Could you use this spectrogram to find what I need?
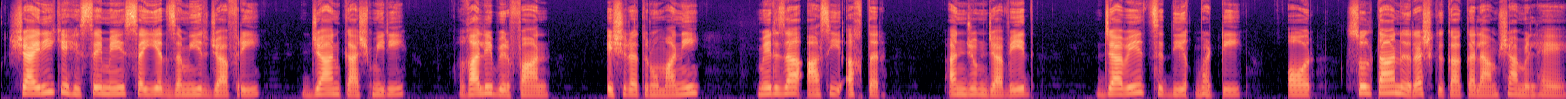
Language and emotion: Urdu, neutral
